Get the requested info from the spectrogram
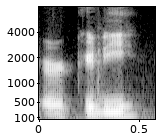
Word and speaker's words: Urquidy: I know we have tonight, we have Dylan Cease versus I can never remember how to say it, Urquidy. – Yeah. – I think you got it right.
